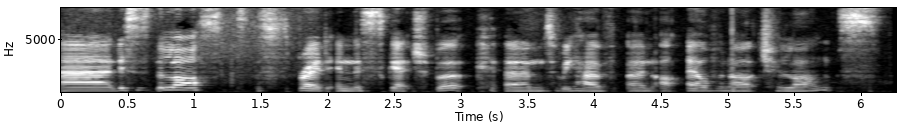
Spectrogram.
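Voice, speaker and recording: A woman with a fairly low voice and a lisp gives a casual sketchbook commentary. She takes it very slowly, hesitating often, and sounds self-deprecating and a little giggly. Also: fairly even intonation, fairly bright tone. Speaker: artist showing a sketchbook. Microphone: filmed on iPhone.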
